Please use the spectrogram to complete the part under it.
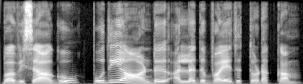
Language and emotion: Tamil, neutral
